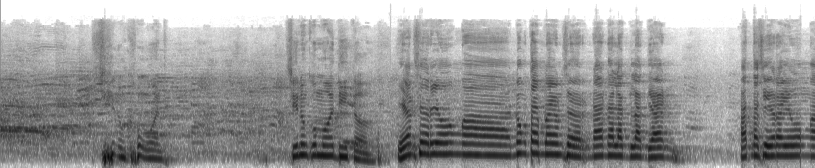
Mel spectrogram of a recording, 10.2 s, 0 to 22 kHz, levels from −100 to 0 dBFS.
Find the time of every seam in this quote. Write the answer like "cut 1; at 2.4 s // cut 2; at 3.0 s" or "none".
cut 1; at 4.8 s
